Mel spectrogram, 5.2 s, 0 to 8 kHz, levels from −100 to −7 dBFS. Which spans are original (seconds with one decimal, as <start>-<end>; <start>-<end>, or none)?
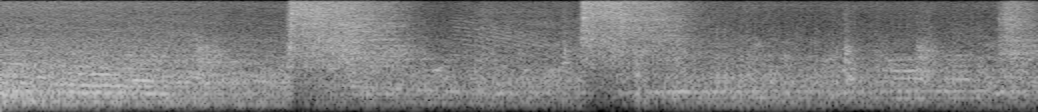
0.9-2.4; 3.6-4.1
